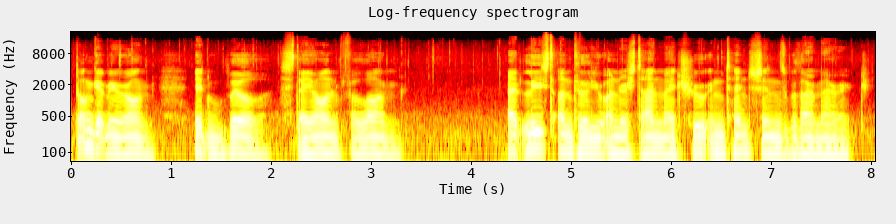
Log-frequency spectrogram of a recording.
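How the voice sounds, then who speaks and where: A man playing a proud, calculating villain emperor in an audio roleplay, speaking in a measured, commanding way with deliberate pauses. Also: sits low, steady tone, a little mellow. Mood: cold, menacing. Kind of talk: scripted boyfriend audio roleplay, slow dramatic monologue.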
